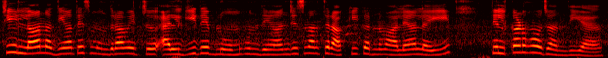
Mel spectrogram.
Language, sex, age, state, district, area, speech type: Punjabi, female, 18-30, Punjab, Pathankot, urban, spontaneous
